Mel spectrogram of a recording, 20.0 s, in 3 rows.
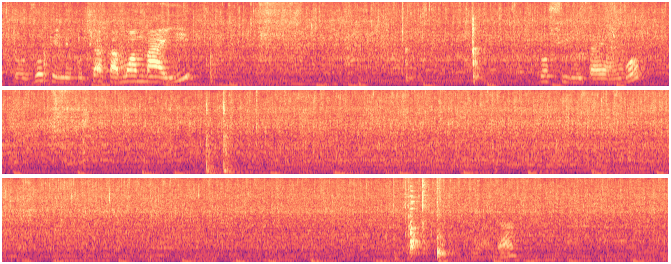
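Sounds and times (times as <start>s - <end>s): background music with even beat: 0.0s - 20.0s
food sizzling in a pan: 0.0s - 20.0s.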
